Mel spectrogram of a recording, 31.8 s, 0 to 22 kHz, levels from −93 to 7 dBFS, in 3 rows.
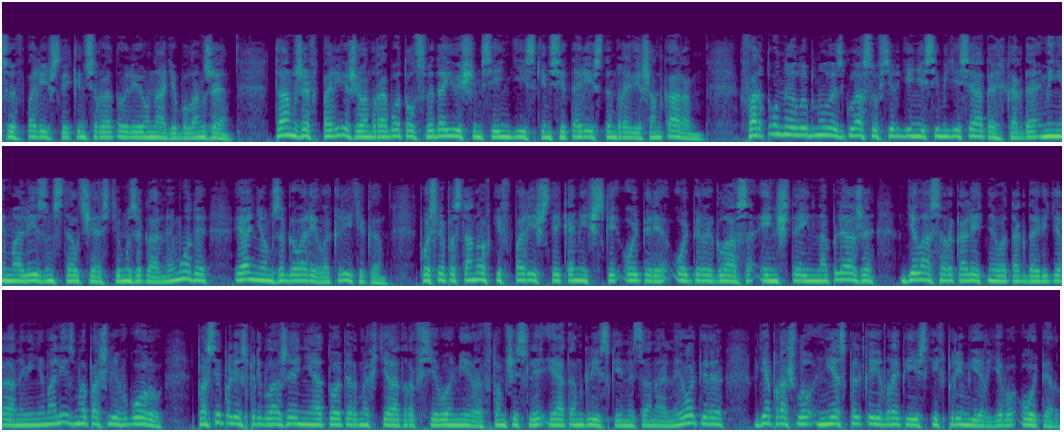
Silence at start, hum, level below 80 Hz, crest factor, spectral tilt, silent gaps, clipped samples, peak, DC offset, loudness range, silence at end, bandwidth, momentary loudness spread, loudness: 0 s; none; -56 dBFS; 14 dB; -7 dB/octave; none; under 0.1%; -8 dBFS; under 0.1%; 2 LU; 0 s; 8.6 kHz; 5 LU; -24 LUFS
